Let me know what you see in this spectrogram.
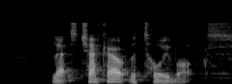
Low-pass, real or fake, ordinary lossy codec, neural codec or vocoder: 7.2 kHz; real; none; none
